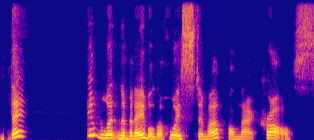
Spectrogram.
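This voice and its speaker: A woman speaks with a Southern US accent. Her tone is dark and mellow. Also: dry, close sound with no echo. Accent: Southern twang. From Alabama. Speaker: poet. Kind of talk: poetry reading. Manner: exaggerated Southern dialect.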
